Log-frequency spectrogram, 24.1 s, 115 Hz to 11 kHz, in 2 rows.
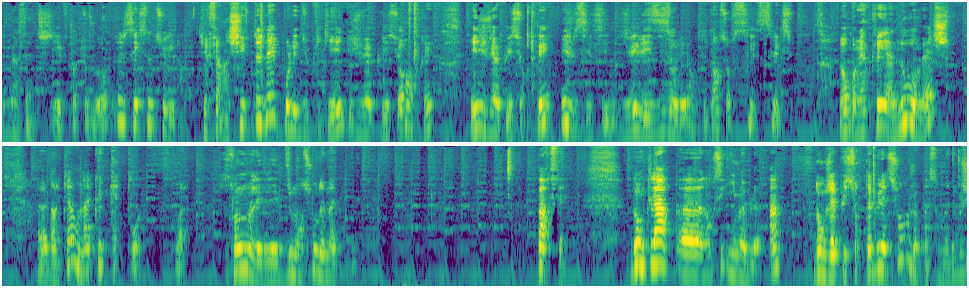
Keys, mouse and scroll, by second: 3.3 shift+d, 6.8 p, 22.9 Tab.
